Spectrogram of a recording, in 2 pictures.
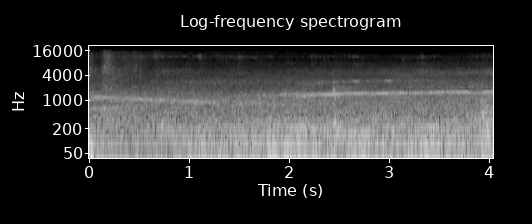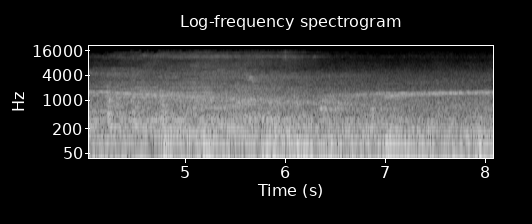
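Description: Emergency vehicle siren wailing, its pitch sliding slowly up and down about once every four seconds, over a steady low rumble of street traffic.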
